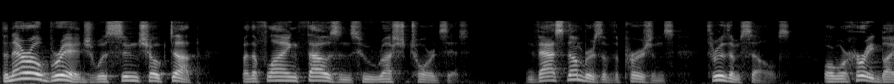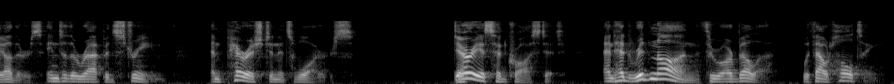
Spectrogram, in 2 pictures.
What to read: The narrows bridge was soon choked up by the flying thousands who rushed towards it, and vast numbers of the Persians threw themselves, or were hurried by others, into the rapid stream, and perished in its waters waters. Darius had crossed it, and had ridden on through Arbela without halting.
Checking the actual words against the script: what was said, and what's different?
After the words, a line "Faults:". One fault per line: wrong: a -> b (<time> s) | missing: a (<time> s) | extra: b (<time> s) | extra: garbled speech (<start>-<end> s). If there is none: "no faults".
The narrow bridge was soon choked up by the flying thousands who rushed towards it, and vast numbers of the Persians threw themselves, or were hurried by others, into the rapid stream, and perished in its waters. Darius had crossed it, and had ridden on through Arbela without halting.
Faults:
wrong: narrows -> narrow (0.1 s)
missing: waters (12.5 s)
